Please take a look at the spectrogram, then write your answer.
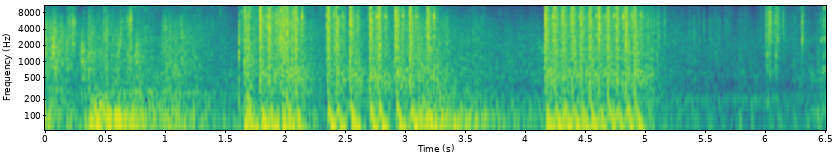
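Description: Loud, close gunfire in the video game Modern Warfare II, heavy automatic bursts with booming impacts, broken by brief pauses between volleys.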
